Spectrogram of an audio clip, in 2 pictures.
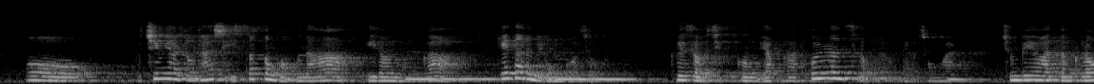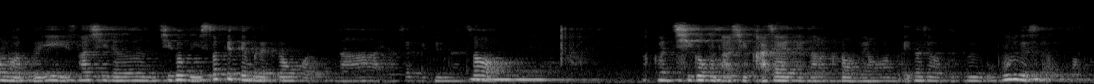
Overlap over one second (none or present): none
